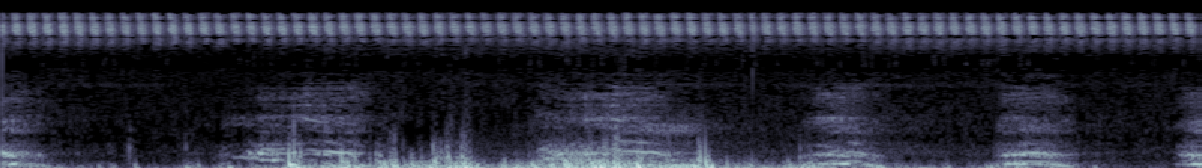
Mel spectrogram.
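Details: Lions roaring on a bushveld reserve in Limpopo, South Africa: deep, grunting roars in a repeated series, each burst about a second long, with a steady high-pitched insect-like whine in the background.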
